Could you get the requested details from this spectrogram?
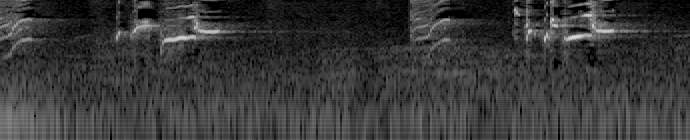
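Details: European goldfinch giving "pat-pat" calls meant to excite another goldfinch: two quick bursts of bright, liquid twittering notes about two seconds apart, over a faint low hum.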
